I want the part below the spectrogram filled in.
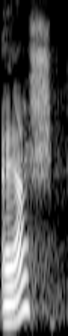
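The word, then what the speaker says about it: Æ: The A-E is pronounced Ash.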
